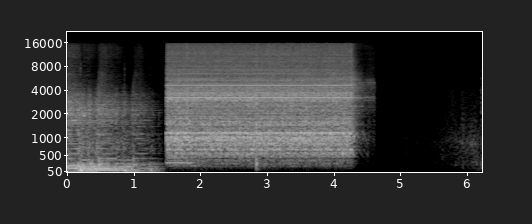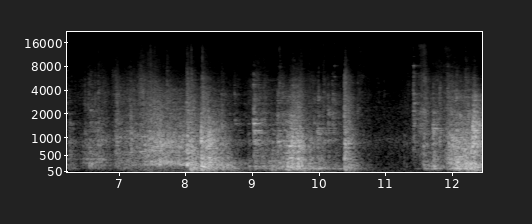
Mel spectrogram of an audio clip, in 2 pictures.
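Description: Rock guitar music ends, followed by a steady held sound that cuts off about four seconds in. After a second of silence come irregular clunks and rustling as tools and hardware are handled in a pickup truck's bed.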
